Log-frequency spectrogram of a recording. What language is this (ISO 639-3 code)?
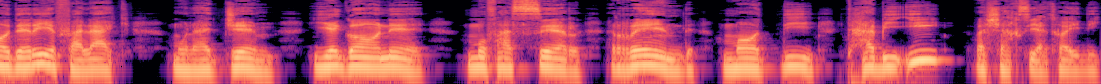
fas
